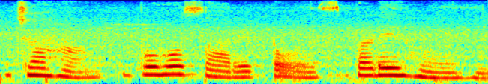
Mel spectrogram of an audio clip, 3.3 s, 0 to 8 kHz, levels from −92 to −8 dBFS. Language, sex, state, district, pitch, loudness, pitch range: Hindi, female, Punjab, Fazilka, 190 Hz, -16 LUFS, 160-225 Hz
